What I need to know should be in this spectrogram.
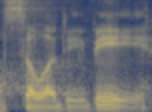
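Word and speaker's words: ScyllaDB: eyes set on another database years ago called Cilla DB and yes that's actually how it's pronounced here come here with me cylindb is a high performance nosql database yup I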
